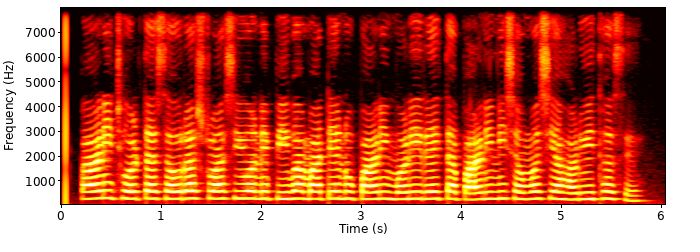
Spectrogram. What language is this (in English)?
Gujarati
